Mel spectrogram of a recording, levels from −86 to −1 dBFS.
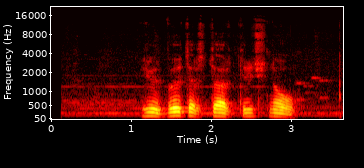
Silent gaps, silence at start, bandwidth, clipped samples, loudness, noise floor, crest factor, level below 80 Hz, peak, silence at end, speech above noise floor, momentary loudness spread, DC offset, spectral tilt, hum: none; 1.15 s; 14 kHz; under 0.1%; -28 LUFS; -56 dBFS; 20 dB; -80 dBFS; -10 dBFS; 0.6 s; 29 dB; 12 LU; under 0.1%; -7.5 dB/octave; none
